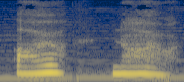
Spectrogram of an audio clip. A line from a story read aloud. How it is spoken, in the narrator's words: Bentley breathed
